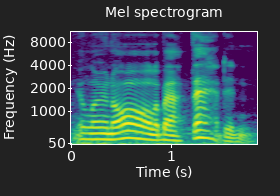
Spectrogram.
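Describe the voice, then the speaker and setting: A woman's voice: on the low side, very animated, a little slow, a little mellow, a little hiss or hum. An actress playing a curt, weary woman writer in her sixties in an audio drama, with a dry, dismissive manner. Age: 60s. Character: prickly, weary 66-year-old female cult writer.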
